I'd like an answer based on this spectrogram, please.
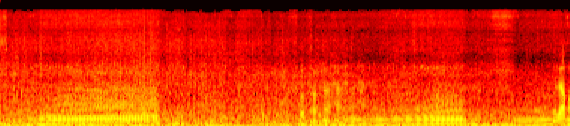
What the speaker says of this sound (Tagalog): Ganda din ang tunog nung Akrapovic full exhaust system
